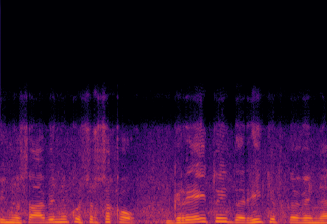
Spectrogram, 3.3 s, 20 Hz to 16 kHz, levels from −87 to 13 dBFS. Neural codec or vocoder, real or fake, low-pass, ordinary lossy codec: none; real; 7.2 kHz; Opus, 32 kbps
